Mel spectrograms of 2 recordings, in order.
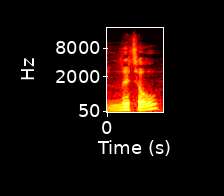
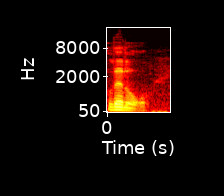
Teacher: in British English, a word like little has a very strong T in the middle of it. Whereas in Australian English and American English, that T is pronounced more like a R.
